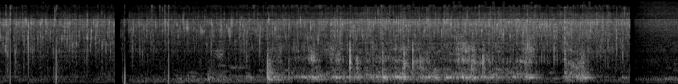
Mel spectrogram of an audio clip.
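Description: Cashews, green and red chillies and curry leaves fry in hot oil for lemon rice, a dense continuous sizzle close by, with a few sharp crackles and pops scattered through.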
